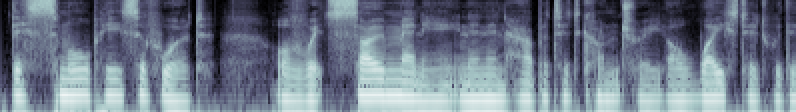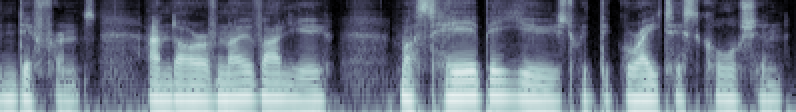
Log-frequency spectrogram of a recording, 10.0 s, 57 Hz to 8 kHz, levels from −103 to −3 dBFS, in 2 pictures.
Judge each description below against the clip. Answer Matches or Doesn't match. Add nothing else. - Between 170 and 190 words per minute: Matches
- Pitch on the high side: Doesn't match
